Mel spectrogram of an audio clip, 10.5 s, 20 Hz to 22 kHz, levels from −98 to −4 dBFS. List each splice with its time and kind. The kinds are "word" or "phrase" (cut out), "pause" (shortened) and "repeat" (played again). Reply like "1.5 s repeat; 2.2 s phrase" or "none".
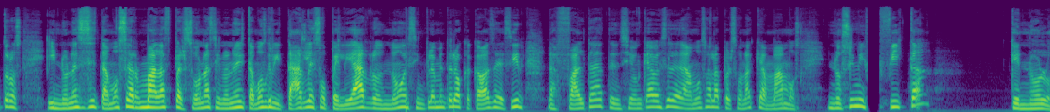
none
